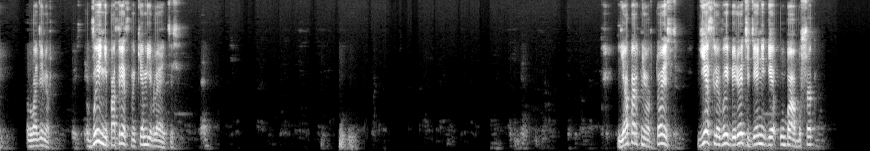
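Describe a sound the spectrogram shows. A middle-aged man speaks calmly through a headset microphone over an online call, with pauses.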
